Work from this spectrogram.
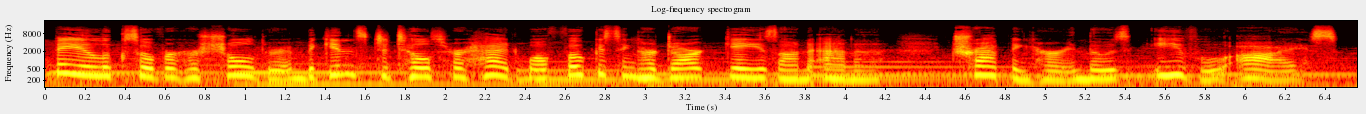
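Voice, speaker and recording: High-voiced woman narrating a dramatic story. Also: a little fast. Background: music.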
